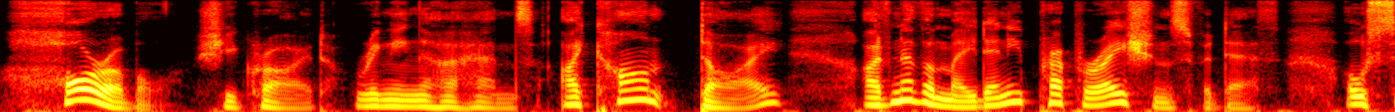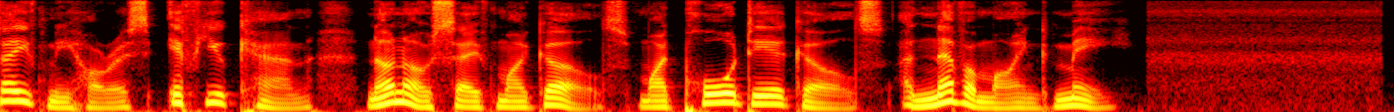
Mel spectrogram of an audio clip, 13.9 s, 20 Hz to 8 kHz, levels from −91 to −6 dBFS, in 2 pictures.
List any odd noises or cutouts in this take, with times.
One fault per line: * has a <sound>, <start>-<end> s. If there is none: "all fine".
all fine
